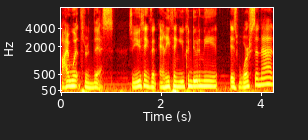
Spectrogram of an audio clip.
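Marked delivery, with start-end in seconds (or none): none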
